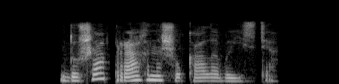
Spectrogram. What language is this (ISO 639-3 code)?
bel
